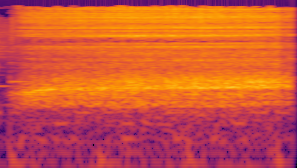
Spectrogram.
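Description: A long, deep breath drawn in through the mouth as a deep-breathing exercise, a steady airy rush lasting about two seconds, fairly loud with no talking.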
